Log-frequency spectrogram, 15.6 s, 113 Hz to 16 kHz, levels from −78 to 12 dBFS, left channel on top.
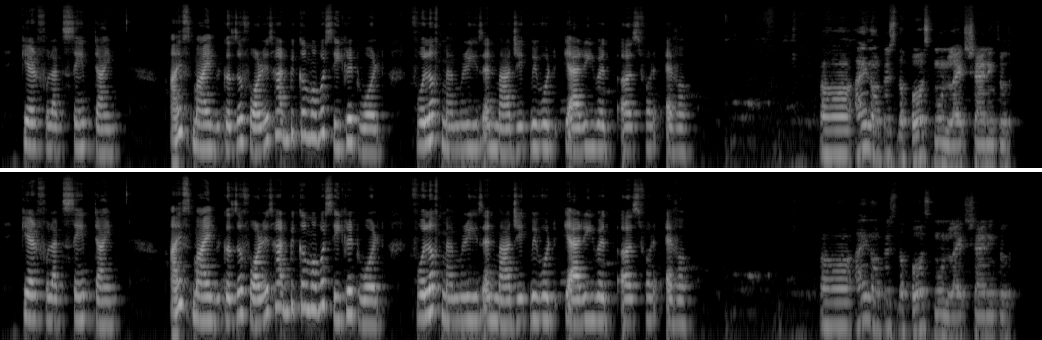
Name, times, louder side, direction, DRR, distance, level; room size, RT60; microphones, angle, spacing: voice 1, 0.3-1.7 2.5-5.7 6.2-10.3, right 1 dB, 5° right, 0.4 m, -27 dB
voice 2, 12.3-15.2, left 5 dB, 60° left, 0.5 m, -33 dB
10.0 x 4.2 x 3.3 m
head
